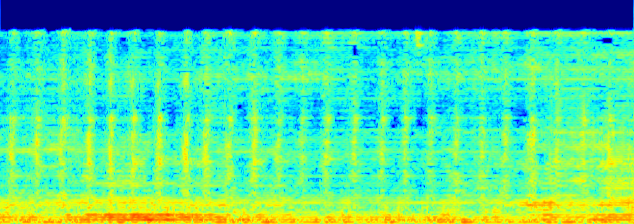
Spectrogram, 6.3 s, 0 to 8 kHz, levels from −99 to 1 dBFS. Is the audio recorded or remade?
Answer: remade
